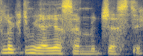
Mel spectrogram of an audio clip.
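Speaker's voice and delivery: majestic cat voice. Voicing the purring cat's thoughts: voicing a majestic cat. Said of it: "It's like".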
